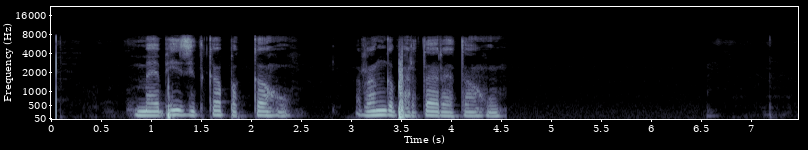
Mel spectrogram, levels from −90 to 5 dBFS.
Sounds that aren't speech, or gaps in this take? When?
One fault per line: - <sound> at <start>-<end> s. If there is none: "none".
none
